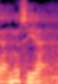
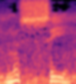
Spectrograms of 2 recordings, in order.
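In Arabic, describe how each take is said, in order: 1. السين قصيرة ومفردة. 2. تُنطق السين ممدودة ومشدّدة. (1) "لا بتخفيفها" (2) "بتثقيل السين"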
